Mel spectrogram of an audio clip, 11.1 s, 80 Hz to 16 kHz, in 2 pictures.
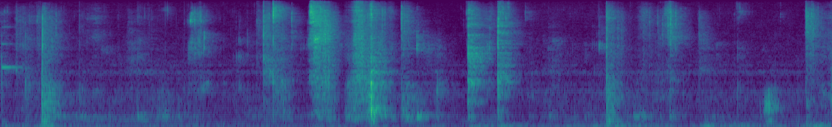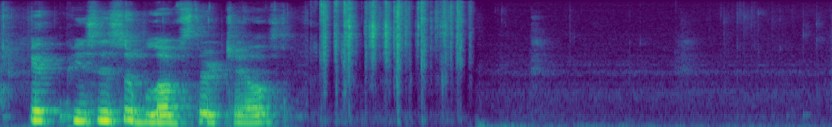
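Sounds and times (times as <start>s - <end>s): lobster shell crackling: 1.1s - 4.7s, 7.6s - 8.7s.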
